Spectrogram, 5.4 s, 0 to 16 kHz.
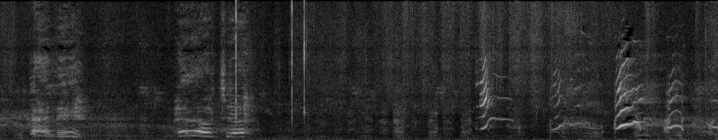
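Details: Labrador puppies born 29 April 2018 in a litter near Ravenna, Italy. Several short, high whines and yelps rise and bend downward, coming in bursts every second or so with quiet pauses between them. A faint background murmur runs underneath.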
